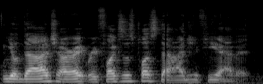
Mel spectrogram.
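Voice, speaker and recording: A man casually narrating a tabletop role-playing game as game master, excitable and quick to swear. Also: mid-range voice, a crowd in the background.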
